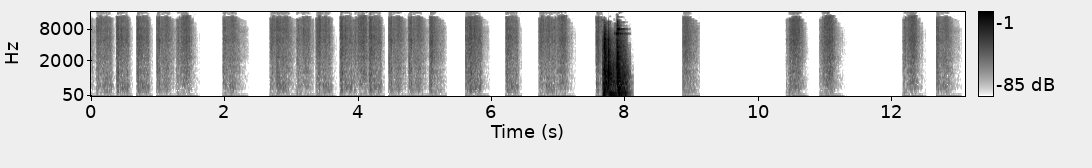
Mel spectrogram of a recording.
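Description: Footsteps tread on grass.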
